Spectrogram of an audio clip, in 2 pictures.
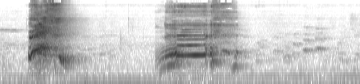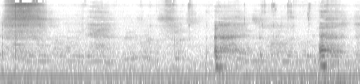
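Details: Hay fever season: two loud, forceful sneezes, each with a sharp explosive release, followed by quiet talk.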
